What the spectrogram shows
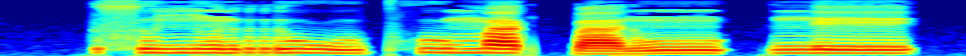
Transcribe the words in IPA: su˦ɲũ˦ru˦ wu˨˦pʰu˦ma˦ k͡pa˨ɾũ˦ | ne˦

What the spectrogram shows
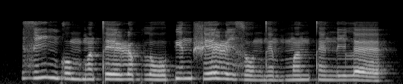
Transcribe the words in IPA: ziŋɡombə̃ teɭəb lopʲɛ̃n ʃeɭizondẽb mə̃ntẽni lɛ

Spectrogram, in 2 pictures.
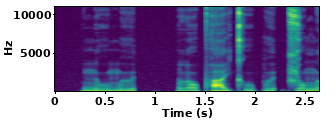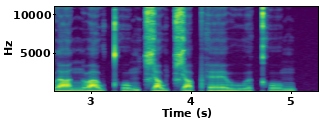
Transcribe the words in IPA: nu˩˧mɯː˧˩t̚ | lo˧˩pʰa˩jkʰu˩˧ pɯː˧t̚t͡ɕo˩˧ŋ la˧˥nʋa˧wt̪ʰo˧˩ŋ t͡ɕa˧˥wt͡ɕa˩˧pʰɛː˧˥ ʋu˧˩ə̯kʰo˧˩ŋ

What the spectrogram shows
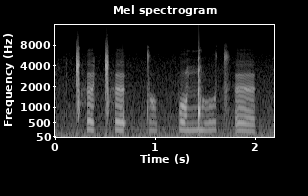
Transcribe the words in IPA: ǀʰøǀʰøʔtːɔ̤ pːoŋ͡ǃo̤t͡sʼø

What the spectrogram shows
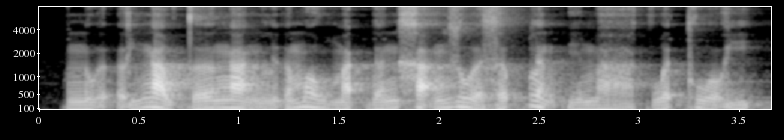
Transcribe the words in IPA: nṵ˧˨ə̯ ʔə̰˧˥jŋa˧˩wt̪əː˧ŋa˧˩ŋ lɨ̰˧˥ə̯mɔ̤˨˩wma˨˩k̚ lə˧nxa̰˧˥ŋ zu˧˩ə̯zə˦˥p̚ lə̰˧˨nʔi˧ma̤ː˨˩ kwə˦˥t̚kwo̰˧˥j

